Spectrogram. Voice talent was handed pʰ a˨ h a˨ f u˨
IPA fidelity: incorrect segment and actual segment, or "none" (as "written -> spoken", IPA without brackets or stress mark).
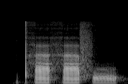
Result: none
